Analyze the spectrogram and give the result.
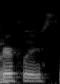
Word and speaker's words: Eberflus: Eric Bieniemy, Aaron Glenn, Arthur Smith, Matt Eberflus, and Eberflus, right? – Eberflus, yes.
